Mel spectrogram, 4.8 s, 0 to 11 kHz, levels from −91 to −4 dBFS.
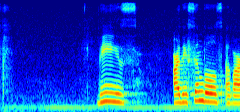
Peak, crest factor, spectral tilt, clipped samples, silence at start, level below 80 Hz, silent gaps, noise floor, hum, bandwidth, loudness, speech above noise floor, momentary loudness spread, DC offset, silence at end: -6 dBFS; 20 dB; -6.5 dB/octave; under 0.1%; 0.05 s; -64 dBFS; none; -58 dBFS; none; 10.5 kHz; -24 LUFS; 35 dB; 15 LU; under 0.1%; 0 s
